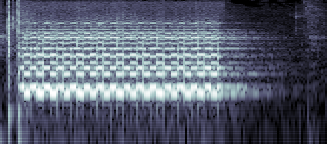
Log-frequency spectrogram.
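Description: Game-show face-off buzzer: a hand slaps the podium button with a click, then a steady electronic ringing tone holds for about a second and a half and fades out. It signals that a contestant has buzzed in first.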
